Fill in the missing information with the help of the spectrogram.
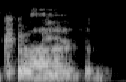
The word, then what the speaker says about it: copium: I've heard so much fucking copyism. One of my best friends. – Copium. – It's actually, I said it wrong. It's copium. My friend Owen.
